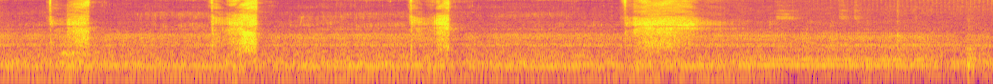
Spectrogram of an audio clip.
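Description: Hydrafacial machine's suction pump running with a steady hum while a diamond dermabrasion handpiece works over facial skin. Four short bursts of sucking hiss come from the tip drawing in air and water.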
